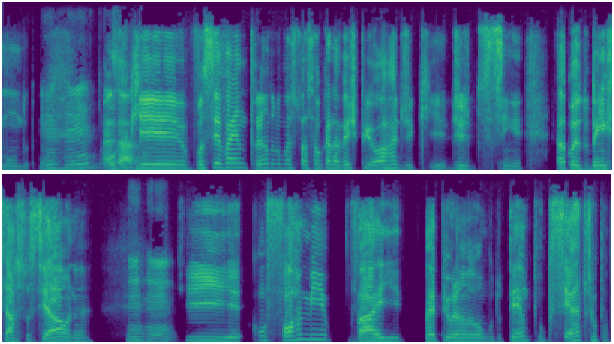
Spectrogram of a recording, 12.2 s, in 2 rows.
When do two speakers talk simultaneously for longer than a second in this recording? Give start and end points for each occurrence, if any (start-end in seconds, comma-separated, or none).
none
